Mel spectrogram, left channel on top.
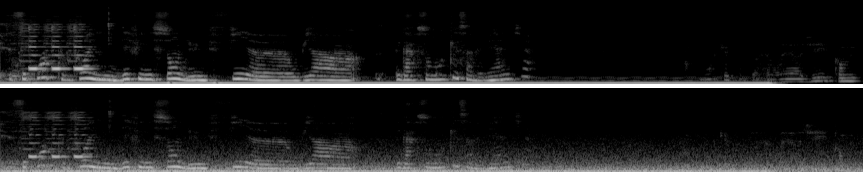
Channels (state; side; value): noise; right; rumble, 4 dB below the sound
